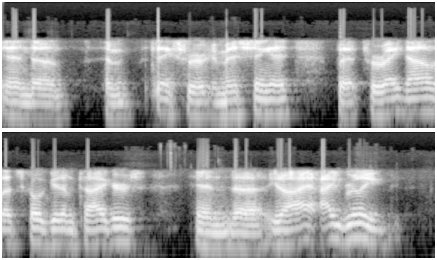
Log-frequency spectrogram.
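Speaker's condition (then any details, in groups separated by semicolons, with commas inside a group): Parkinson's; stays active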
